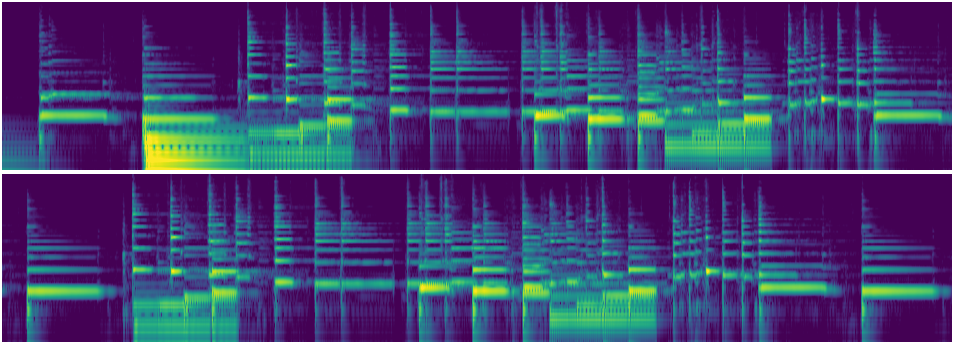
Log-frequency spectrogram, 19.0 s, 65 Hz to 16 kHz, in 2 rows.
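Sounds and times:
plucked guitar: 0.0 - 19.0.

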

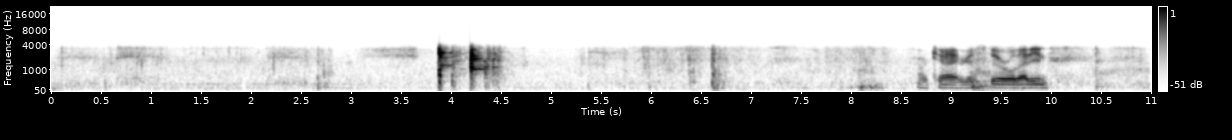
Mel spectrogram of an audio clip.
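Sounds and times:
knocks and scraping in manure: 5.3 - 11.0.

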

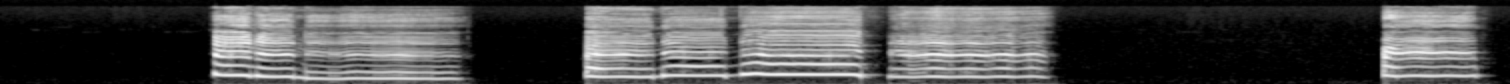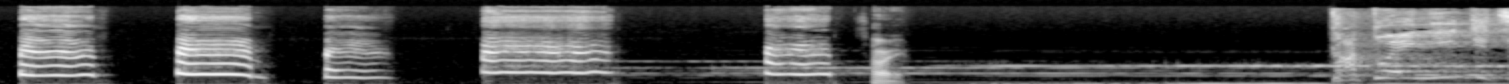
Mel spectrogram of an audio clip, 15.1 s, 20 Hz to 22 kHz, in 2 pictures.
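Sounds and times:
high voice singing: 1.1 - 5.3, 6.9 - 12.1.

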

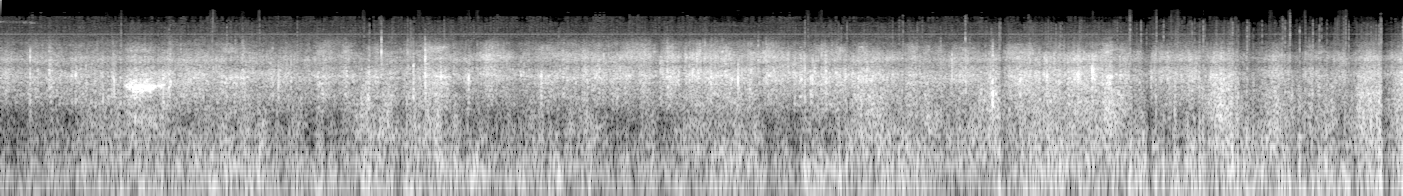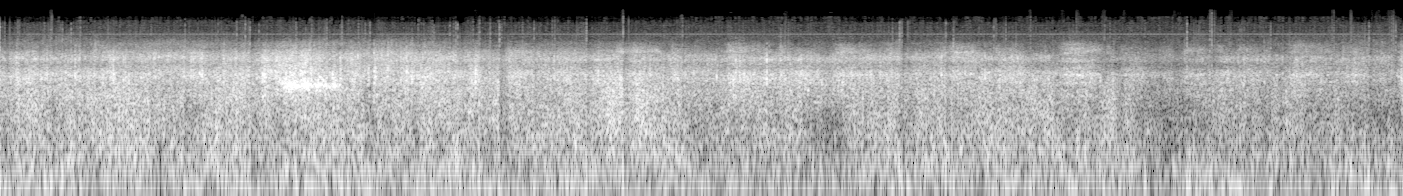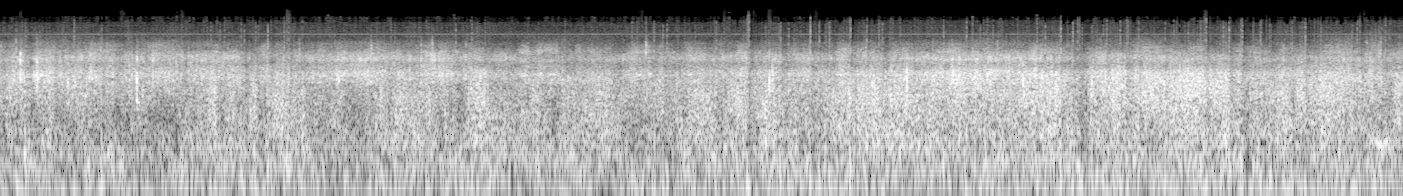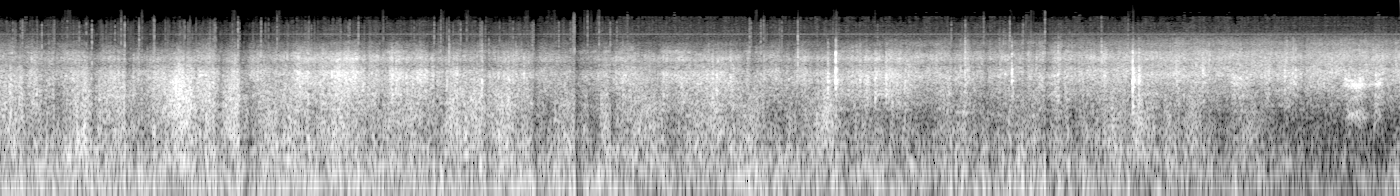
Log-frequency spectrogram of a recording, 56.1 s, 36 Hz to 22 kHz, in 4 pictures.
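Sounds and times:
bike rattles: 0.0 - 56.0
bike rumble on dirt trail: 0.0 - 56.0
wind buffeting microphone: 0.0 - 56.0.

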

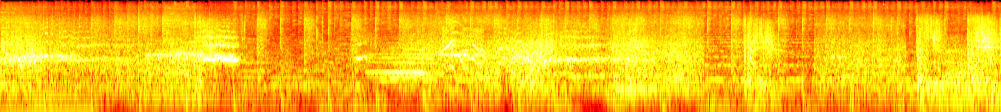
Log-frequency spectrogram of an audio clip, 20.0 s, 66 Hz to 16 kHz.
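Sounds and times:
cars speeding: 0.0 - 20.0
film score: 0.0 - 20.0
tyres squealing: 0.0 - 20.0.

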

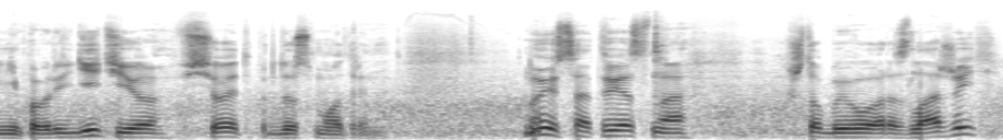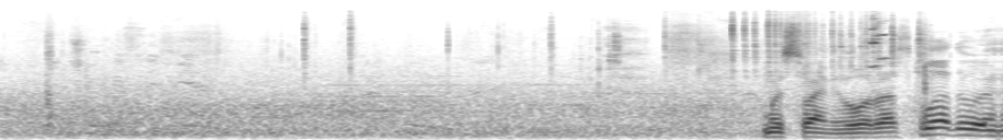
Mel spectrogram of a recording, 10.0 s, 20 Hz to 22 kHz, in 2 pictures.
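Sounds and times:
urban background noise: 0.0 - 10.0
faint light clicks of bike: 2.0 - 2.5, 6.3 - 9.4.

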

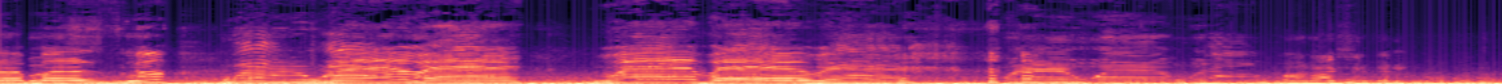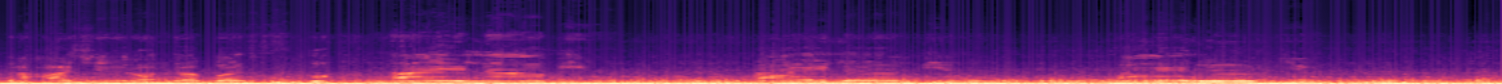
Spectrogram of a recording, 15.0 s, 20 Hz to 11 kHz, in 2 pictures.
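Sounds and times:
voices talking or singing: 0.0 - 6.5
car road and engine rumble: 0.0 - 15.0.

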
